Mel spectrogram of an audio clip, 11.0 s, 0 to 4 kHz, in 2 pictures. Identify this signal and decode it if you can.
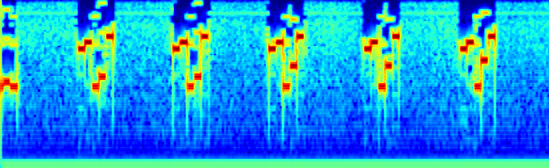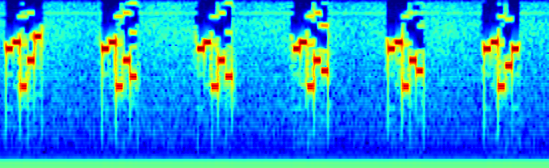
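Five-tone selective call (ZVEI), heard as quick runs of five tones, tones of about 70 ms. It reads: 89130 89130 89150 89150 89160 89160 89163 89163 89164 89164 89158
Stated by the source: ZVEI five-tone call received by SDR.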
